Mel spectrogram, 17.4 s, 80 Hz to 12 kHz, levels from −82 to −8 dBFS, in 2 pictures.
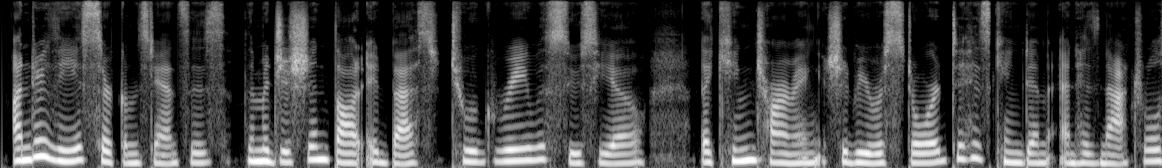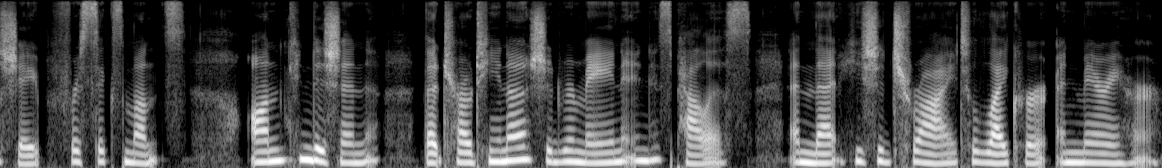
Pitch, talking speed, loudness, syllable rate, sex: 205 Hz, 165 wpm, -17 LUFS, 4.6 syllables/s, female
